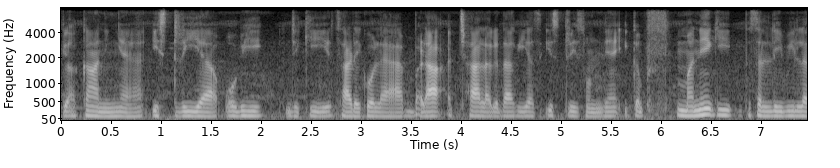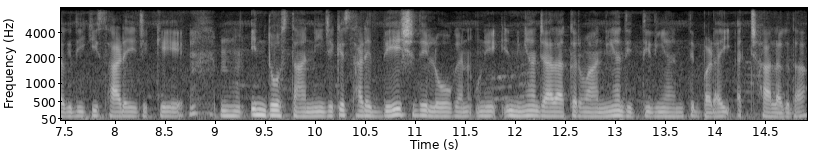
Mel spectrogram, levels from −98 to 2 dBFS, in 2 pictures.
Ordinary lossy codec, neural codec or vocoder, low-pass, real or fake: Opus, 64 kbps; none; 7.2 kHz; real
